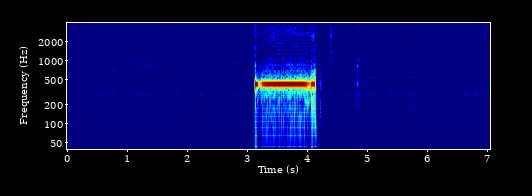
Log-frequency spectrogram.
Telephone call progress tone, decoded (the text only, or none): ringback tone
